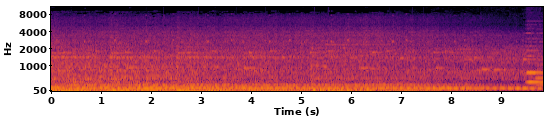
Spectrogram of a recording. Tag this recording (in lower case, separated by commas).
tick-tock, music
